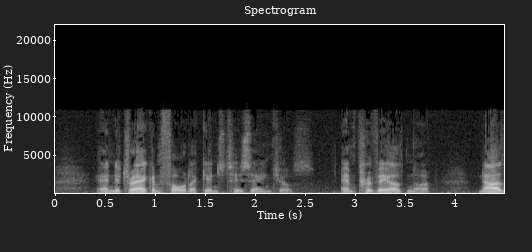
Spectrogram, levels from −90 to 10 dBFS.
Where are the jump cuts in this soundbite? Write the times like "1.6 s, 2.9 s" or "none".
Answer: none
